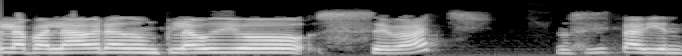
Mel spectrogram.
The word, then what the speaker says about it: Sebach: Es como Sebastián Bach, sin Bastián, digo yo.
